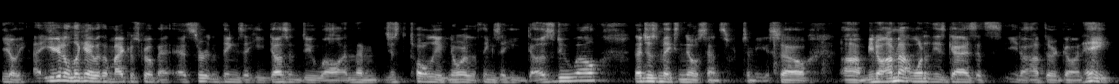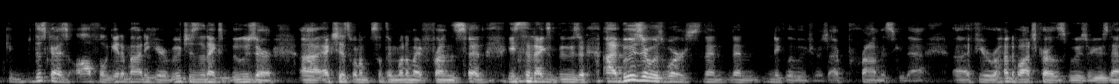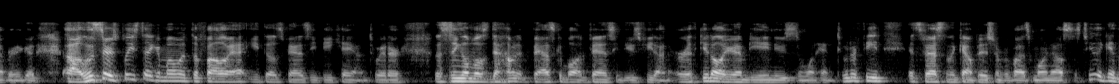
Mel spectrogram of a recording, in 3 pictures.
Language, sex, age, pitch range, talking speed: English, male, 30-49, 105-140 Hz, 275 wpm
